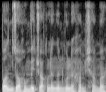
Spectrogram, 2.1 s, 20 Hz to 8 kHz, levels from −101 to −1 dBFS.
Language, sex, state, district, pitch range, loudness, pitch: Wancho, male, Arunachal Pradesh, Longding, 130-135 Hz, -17 LUFS, 135 Hz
